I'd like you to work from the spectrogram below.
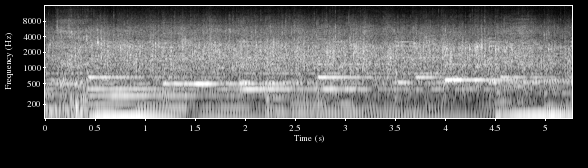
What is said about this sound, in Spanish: Si es así, dele un fuerte aplauso al Señor Jesucristo, hermano.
